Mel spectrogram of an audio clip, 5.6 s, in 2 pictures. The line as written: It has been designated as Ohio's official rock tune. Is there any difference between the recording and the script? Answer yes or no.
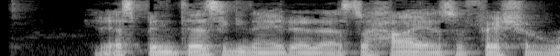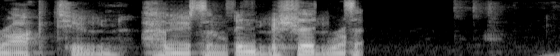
yes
